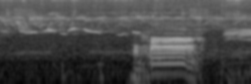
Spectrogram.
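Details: A cow in a calm herd walking toward green pasture gives a single deep, rich moo that swells and then fades, with faint birdsong behind it.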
